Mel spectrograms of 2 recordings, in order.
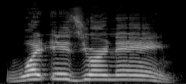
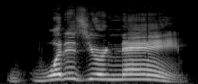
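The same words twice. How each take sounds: First: Loud, high, very slow demand, a bit strained; imitating RA yelling slowly at drunk student; mock RA shout. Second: Loud, high, very slow demand; imitating RA yelling slowly at drunk student; mock RA shout. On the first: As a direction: repeat it even louder and slower. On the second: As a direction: drag out each word like a patronizing shouted question.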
